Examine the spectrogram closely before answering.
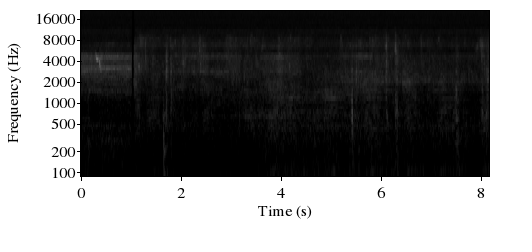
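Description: Footsteps crunch slowly on a dirt path outdoors.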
